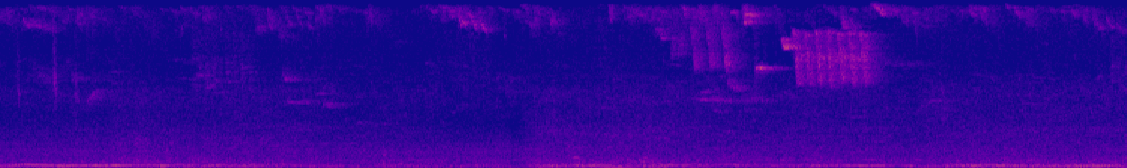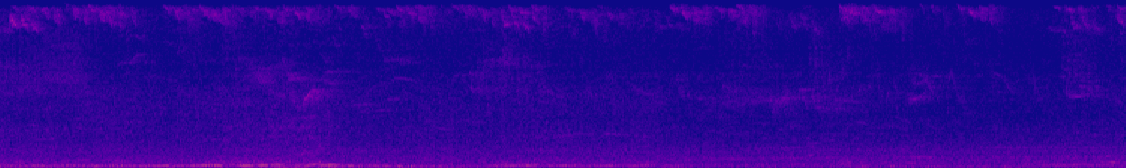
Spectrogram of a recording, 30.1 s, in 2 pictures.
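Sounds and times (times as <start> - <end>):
small birds chirping: 8.7 - 30.0.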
